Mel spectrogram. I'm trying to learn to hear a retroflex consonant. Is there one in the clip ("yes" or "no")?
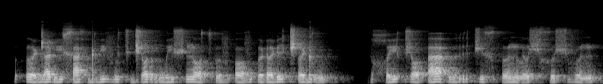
yes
